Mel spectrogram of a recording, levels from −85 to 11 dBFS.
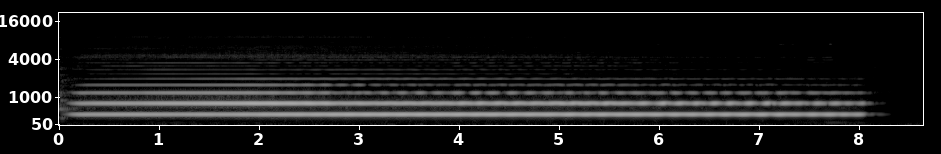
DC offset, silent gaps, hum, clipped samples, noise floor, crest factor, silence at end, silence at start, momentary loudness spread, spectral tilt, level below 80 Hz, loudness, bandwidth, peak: under 0.1%; none; none; under 0.1%; -71 dBFS; 8 dB; 0.6 s; 0 s; 7 LU; -5 dB/octave; -82 dBFS; -27 LUFS; 4.9 kHz; -18 dBFS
